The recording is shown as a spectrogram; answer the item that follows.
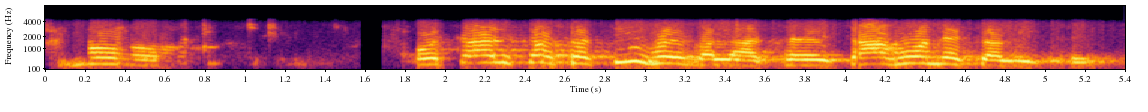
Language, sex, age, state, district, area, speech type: Maithili, female, 60+, Bihar, Darbhanga, urban, conversation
